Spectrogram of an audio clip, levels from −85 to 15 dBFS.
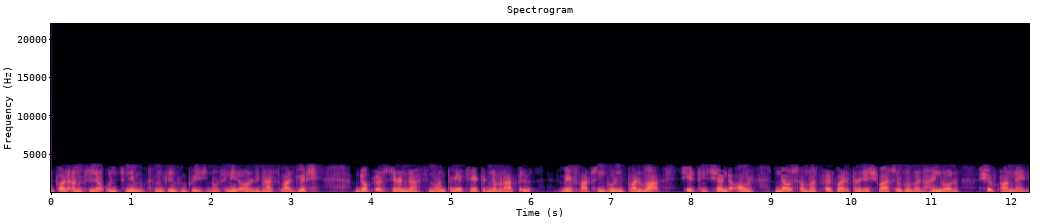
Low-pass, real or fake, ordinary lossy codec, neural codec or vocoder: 3.6 kHz; fake; MP3, 24 kbps; autoencoder, 22.05 kHz, a latent of 192 numbers a frame, VITS, trained on many speakers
